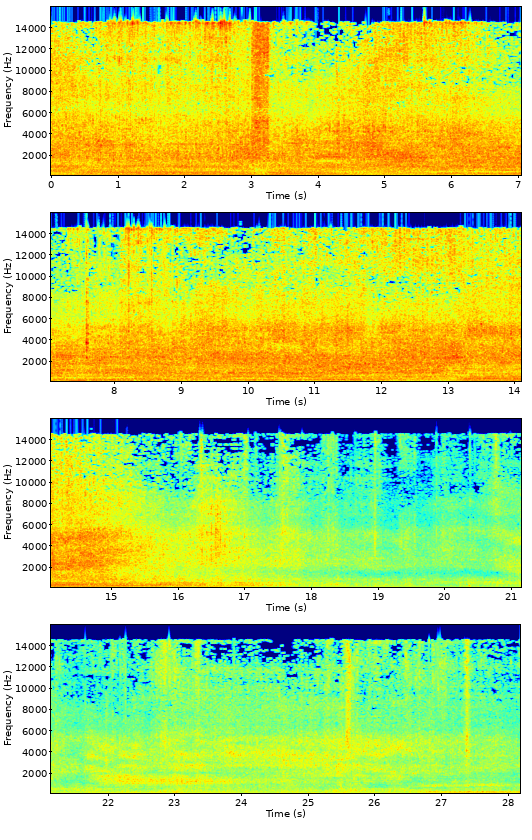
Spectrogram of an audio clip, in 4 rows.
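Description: Oliver 1800 tractor's six-cylinder engine running steadily. Its note shifts slightly about six seconds in, and it gets quieter a little past the middle.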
